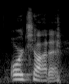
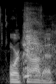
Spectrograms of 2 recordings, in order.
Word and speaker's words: horchata: Or chata. Perfect. Kind of rush through it. Horchata. Because when you say horchata, I promise you that's 10 times more white. Because you're not supposed to pronounce the H.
